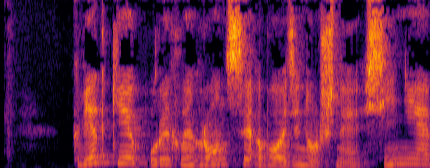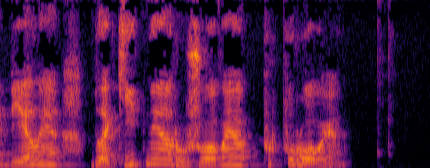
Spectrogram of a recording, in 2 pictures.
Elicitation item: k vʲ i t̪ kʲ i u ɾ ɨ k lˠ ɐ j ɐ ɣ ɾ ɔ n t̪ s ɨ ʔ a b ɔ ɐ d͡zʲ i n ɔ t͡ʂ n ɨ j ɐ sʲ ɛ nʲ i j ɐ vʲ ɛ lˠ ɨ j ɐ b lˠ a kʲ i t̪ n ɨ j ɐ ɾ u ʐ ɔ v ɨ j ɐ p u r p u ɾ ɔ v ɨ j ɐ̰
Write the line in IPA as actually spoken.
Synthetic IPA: k vʲ ɛ t̪ kʲ i u ɾ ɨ x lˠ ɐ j ɐ ɣ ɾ ɔ n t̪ s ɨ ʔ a b ɔ ɐ d͡zʲ i n ɔ t͡ʂ n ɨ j ɐ sʲ i nʲ i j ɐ bʲ ɛ lˠ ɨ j ɐ b lˠ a kʲ i t̪ n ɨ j ɐ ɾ u ʐ ɔ v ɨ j ɐ p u r p u ɾ ɔ v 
